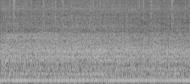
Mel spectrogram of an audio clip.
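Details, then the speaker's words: Polytron washing machine, previously very noisy with pulsator not turning properly, tested after pulsator removed, reinstalled and bolt tightened; steady even low motor hum with no scraping or knocking, wash cycle now normal. "Iya sudah berputar tidak ada suara berisik lagi udah normal ya"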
